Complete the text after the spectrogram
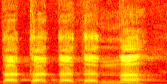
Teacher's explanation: नळ्याचा न उच्चारा तर जीभ दाताला स्पर्श करणार बानाचा न उच्चारा अजिबात दाताला लागत नाही टाळूला इतक जवळ जवळच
